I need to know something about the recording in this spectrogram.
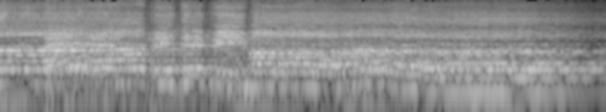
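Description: Wordless vocal chant from a noha lament: voices hold a steady hummed drone while a melodic voice glides over it. The final held notes fade away at the end.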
